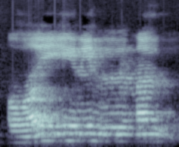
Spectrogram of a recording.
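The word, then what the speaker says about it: غَيْرِ: Ghairil bukan goi atau gai. Ghairil maghdubi 'alaihim. Ghairil maghdubi 'alaihim. Coba ulangi. Ghairil maghdubi.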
